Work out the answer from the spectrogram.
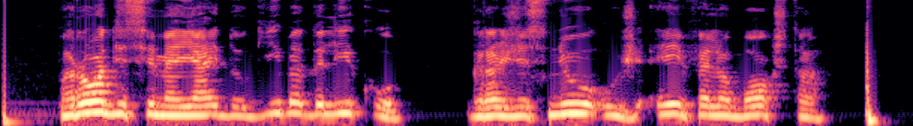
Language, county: Lithuanian, Kaunas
